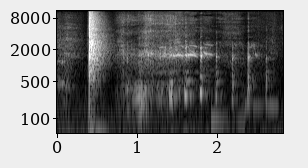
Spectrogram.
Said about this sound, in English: Let's do it. All right. High five. Okay.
